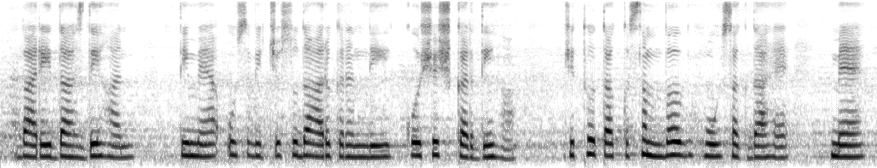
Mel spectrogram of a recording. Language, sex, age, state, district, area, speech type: Punjabi, female, 30-45, Punjab, Sangrur, rural, spontaneous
